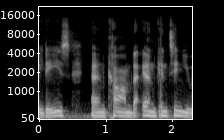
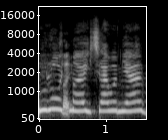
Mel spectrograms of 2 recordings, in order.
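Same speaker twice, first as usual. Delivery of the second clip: put-on Geordie accent, pitched higher; 13 semitones higher than usual. Imitating how a traveller from Tyneside talks: imitating a Tyneside accent.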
